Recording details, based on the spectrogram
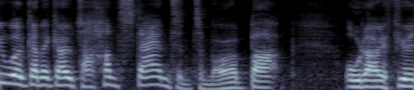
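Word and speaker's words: Hunstanton: all now we were going to go to hunt stanton tomorrow but although if you're in norfolk it's pronounced hudson um but apparently the weather's supposed to be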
